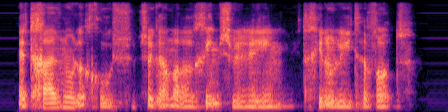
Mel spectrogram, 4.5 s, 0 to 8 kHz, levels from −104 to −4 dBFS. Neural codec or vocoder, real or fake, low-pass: vocoder, 22.05 kHz, 80 mel bands, HiFi-GAN; fake; 7.2 kHz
